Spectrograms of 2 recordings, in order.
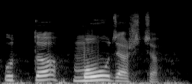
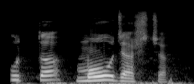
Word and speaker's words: উত্তমৌজাশ্চ: যেহেতু ঔকার রয়েছে এজন্য আমাদের উচ্চারণটি হবে মৌ, নট মো। ঠিক আছে, তাহলে আমরা আবার উচ্চারণ করছি উত্তমৌজাশ্চ। ইউধা মন্যুশ্চ বিক্রান্ত উত্তমৌজাশ্চ বীর্যবান, বীর্যবান।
